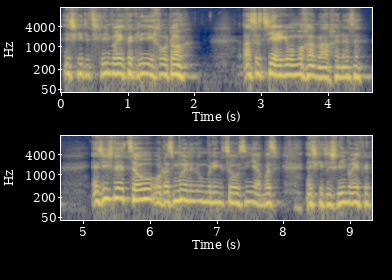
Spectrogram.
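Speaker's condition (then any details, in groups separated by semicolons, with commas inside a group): Cerebral palsy; wheelchair user, needs daily help, personal assistance via IV assistance contribution for almost 10 years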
